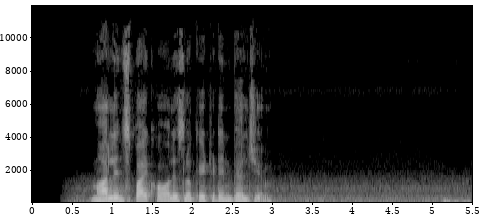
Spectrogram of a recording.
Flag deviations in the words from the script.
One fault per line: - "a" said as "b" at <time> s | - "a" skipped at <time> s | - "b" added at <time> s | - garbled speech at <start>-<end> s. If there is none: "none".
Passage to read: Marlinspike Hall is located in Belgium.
none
